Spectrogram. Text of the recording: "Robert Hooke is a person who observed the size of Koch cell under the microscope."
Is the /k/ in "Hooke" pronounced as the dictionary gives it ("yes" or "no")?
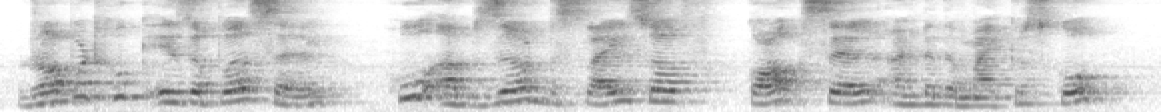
yes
